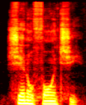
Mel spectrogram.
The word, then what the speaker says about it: Xenofonte: And then in Portuguese, they say, in Brazilian Portuguese, they say Xenofonte. That's how they pronounce my name in Portuguese. But you see, that is different than Xenophon. Like, it's an attempt at approximation, but it's kind of off.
